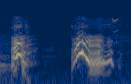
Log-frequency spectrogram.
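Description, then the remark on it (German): A somewhat plump dog gives a short bark, pauses, then lets out a longer, rising-and-falling whimpering yelp that trails off, with no one talking. “Hunde lieben es, spazieren zu gehen.”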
